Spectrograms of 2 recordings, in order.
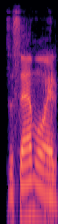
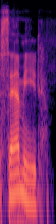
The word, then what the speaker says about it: Samoyed: A Samoyed for anyone who might be asking, or a Samied, that's how you pronounce it.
